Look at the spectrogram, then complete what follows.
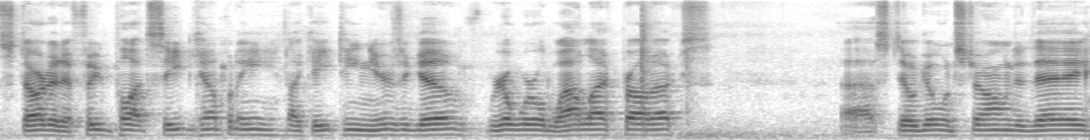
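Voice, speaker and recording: In a monotone, flat delivery, a man talks at a fairly slow pace. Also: medium pitch for a man. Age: 60s. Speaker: deer hunting consultant. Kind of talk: podcast interview. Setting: at his desk, remote call.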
